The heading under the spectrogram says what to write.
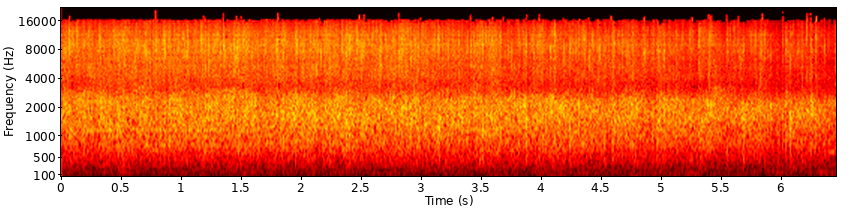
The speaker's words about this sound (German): Für das, was wir alles jetzt gehört haben, bitte einen kräftigen Applaus.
